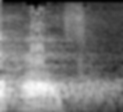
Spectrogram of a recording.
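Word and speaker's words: half: book सेल्फ okay ठीक यहां देखो यहां एल के बाद एफ आया है एल के बाद एफ आया है तो एल क्या रहेगा साइलेंट रहेगा ये क्या हो जाएगा कॉफ ये हो जाएगा हाफ हम लोग एल को प्रोनाउंस नहीं कर रहे हैं ठीक है इससे पहले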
